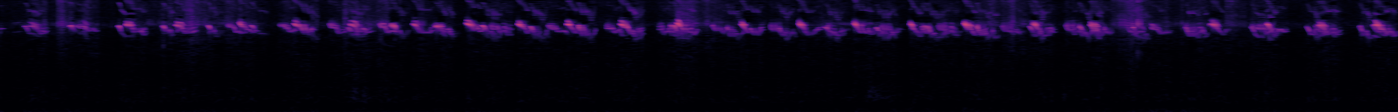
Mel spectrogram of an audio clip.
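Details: Begging sooty chat chicks in their nest calling for food, giving dense, continuous high-pitched squeaky chirps in a fast, slightly irregular run, several overlapping at times.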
